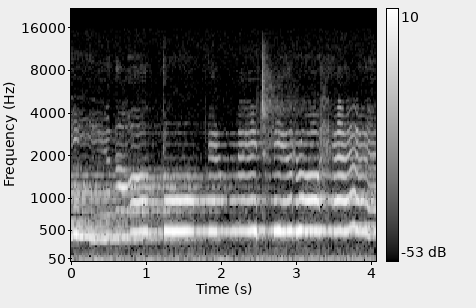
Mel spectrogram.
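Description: Unaccompanied female voice in a slow Irish keen (lament), holding long notes with small ornamental turns between them.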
